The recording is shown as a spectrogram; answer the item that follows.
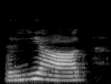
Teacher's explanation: нас пом'якшився тобто буква я пом'якшила попередній звук р робимо висновок буква я усередині складу означає один звук а і пом'якшення попереднього приголосного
